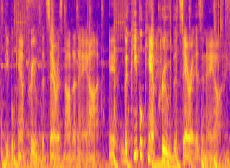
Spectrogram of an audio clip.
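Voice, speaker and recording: A woman's voice: a bass voice, big pitch swings, fairly quick. A woman voicing a confident, cool and sly defense attorney in a visual novel game. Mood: earnest, resolute. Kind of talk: character acting in a visual novel playthrough. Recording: loud game music behind the voice.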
